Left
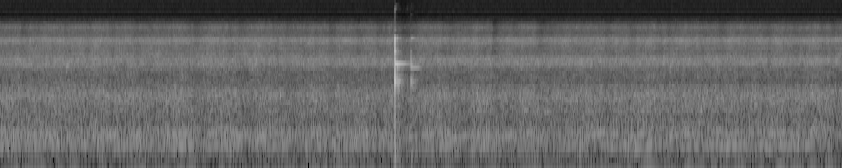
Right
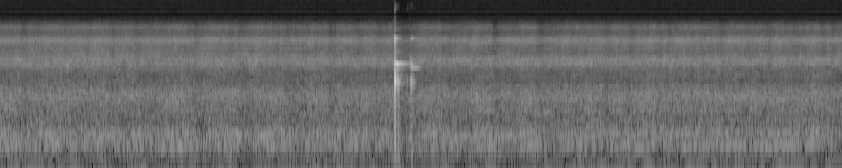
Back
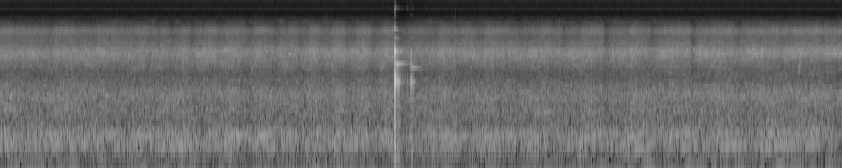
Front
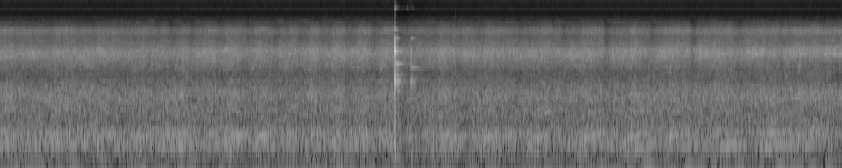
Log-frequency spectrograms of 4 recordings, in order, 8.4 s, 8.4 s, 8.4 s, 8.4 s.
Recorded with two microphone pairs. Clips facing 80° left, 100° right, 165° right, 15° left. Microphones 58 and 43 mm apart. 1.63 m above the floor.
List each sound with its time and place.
4.0 s dishes clattering: 135° right, 0.7 m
